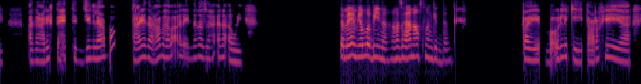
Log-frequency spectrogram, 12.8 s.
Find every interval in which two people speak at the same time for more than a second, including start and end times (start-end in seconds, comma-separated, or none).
none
